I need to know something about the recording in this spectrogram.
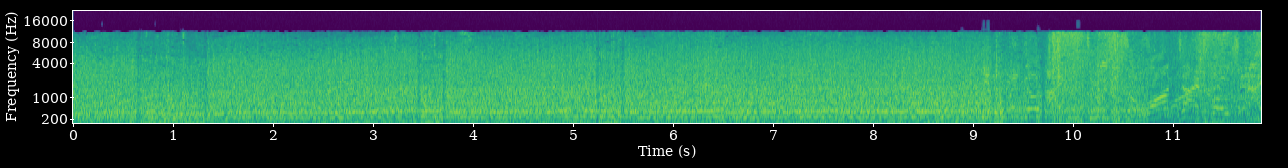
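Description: A race car engine roars loudly at high speed.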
